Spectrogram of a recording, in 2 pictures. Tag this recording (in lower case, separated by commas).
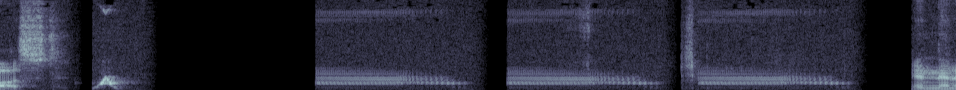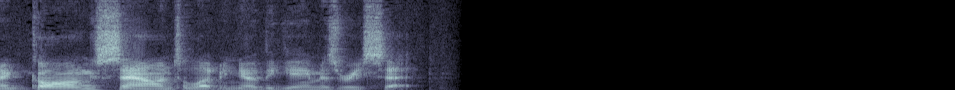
speech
